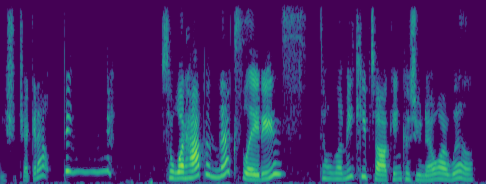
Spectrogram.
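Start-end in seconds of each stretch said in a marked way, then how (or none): none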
